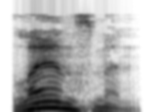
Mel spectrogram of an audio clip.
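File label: "landsman", British English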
